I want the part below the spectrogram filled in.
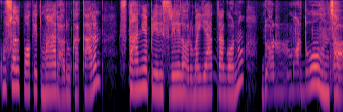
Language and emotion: Nepali, fearful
